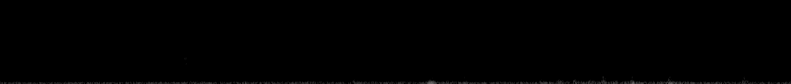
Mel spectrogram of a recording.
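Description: Wind rumbles low and steady outdoors.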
